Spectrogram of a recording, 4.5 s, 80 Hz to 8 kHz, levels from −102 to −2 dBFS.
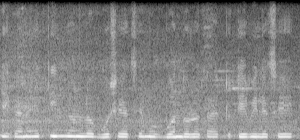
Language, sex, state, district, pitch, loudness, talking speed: Bengali, male, West Bengal, Cooch Behar, 145 Hz, -13 LUFS, 145 wpm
